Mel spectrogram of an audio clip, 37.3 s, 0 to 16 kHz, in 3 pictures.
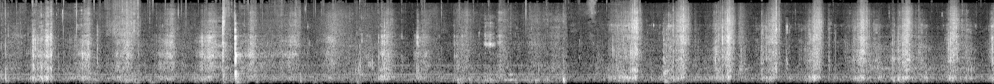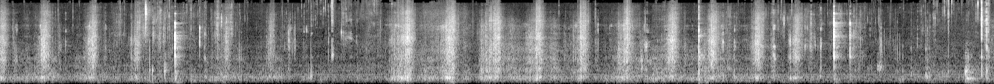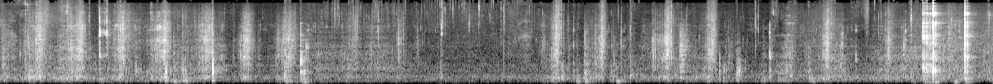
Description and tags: Mastication-Cereales
Eating cereals recorded on DAT (Tascam DAP-1) with a Rode NT4 by G de Courtivron.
